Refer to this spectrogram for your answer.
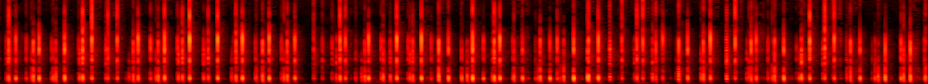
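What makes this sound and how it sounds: A round, palm-sized plastic body butter tub is held upright and tapped rapidly on its lid and rim with long painted nails. The result is a steady stream of short, dry, clicky taps with a hollow mid-range tone and no ring after each hit.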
